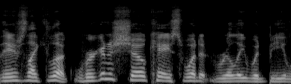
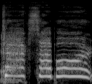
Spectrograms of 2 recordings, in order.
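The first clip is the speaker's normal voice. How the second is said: frantic scream, pitched higher; 3 dB louder than usual. Retelling a movie blooper of running down a hallway: imitating Tom Cruise screaming. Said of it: "he's screaming down the hallway".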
